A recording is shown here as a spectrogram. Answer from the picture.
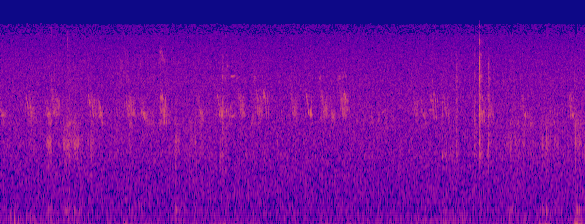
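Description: Small birds chirping in quick short notes, over low wind-like rumble, with a loud thump near the end.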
